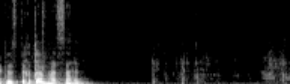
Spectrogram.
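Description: A small cardboard box is set down on a metal tray with a light tap.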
